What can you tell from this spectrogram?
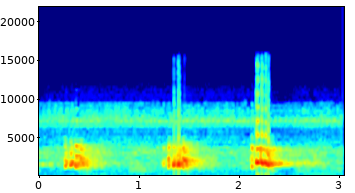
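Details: Monkey calling its companions in a lure sound: three hoarse, breathy barking calls, each starting abruptly and fading, spaced roughly one second apart.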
